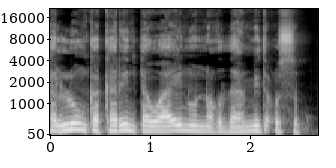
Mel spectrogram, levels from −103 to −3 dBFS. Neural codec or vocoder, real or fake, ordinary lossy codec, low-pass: none; real; none; none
